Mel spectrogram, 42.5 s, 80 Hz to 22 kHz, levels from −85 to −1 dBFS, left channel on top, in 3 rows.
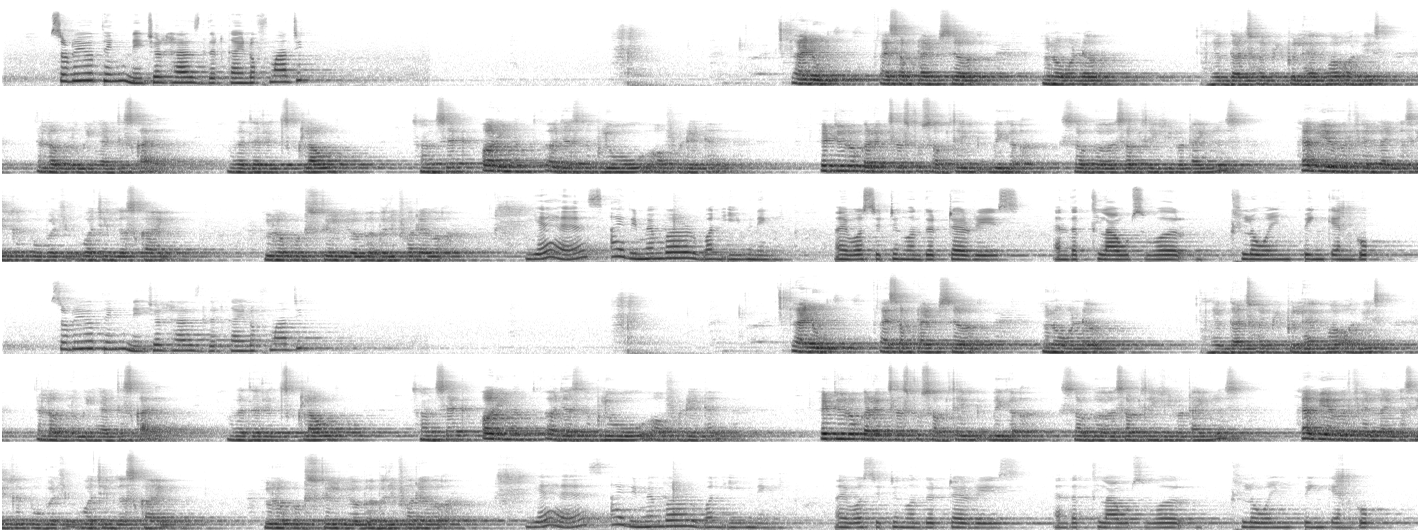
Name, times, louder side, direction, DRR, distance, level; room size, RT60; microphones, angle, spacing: voice 1, 0.5-3.0 33.6-36.2 36.6-38.5 38.8-42.0, left 4 dB, 40° left, 13 dB, 0.3 m, -25 dB
voice 2, 7.9-8.3 8.8-9.8 10.4-11.0 12.0-13.8 14.5-15.7 16.4-17.5 18.3-21.4 22.3-24.4 24.8-26.5 27.1-30.0 30.9-32.8 33.3-33.5, left 1 dB, 25° right, -3 dB, 2.6 m, -22 dB
17.0 x 9.8 x 3.2 m, 2.2 s
head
